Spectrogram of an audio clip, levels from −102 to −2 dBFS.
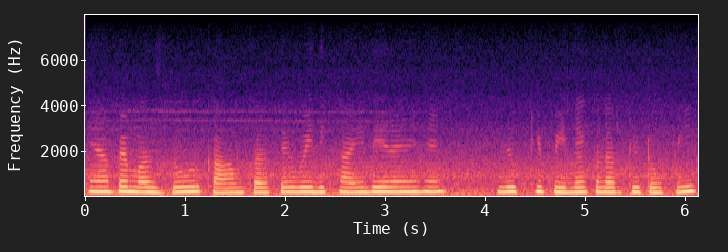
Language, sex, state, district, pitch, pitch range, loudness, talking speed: Hindi, female, Chhattisgarh, Raipur, 220 Hz, 215-230 Hz, -14 LUFS, 145 wpm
